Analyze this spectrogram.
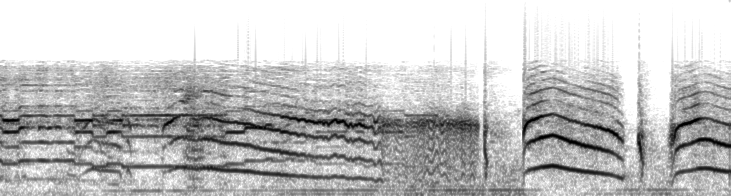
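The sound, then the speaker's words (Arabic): A baby girl cries from hunger in a radio drama, with a few long, loud wailing cries whose pitch slides downward, separated by short breaks. “البنية بتبكي من الجوع يا حمدة.”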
